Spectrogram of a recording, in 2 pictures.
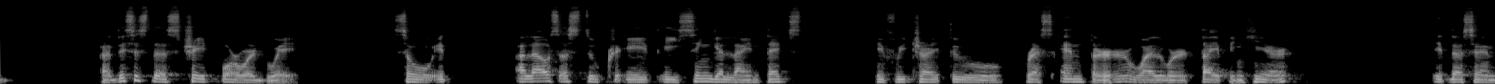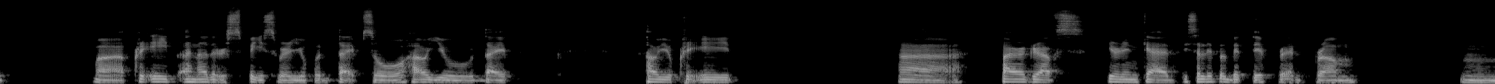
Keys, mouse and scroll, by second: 9.0 click, 9.2 click, 11.0 click, 12.6 Return, 19.7-21.3 middle drag.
